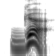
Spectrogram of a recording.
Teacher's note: the voiced velar occlusive ga sound which is a native sound in latin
